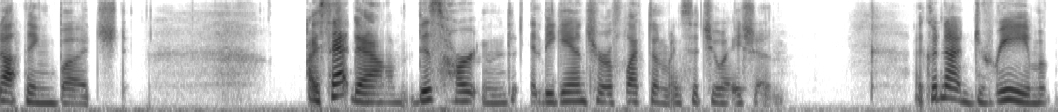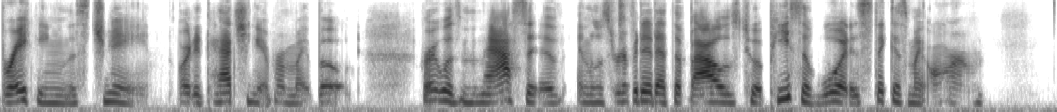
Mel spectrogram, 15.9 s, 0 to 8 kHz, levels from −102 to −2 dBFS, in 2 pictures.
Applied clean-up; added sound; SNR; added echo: neural diffusion model UNIVERSE++.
